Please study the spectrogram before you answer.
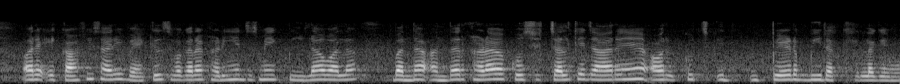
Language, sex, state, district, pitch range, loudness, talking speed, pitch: Hindi, female, Uttar Pradesh, Jyotiba Phule Nagar, 210-225 Hz, -20 LUFS, 205 wpm, 215 Hz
